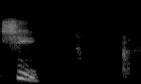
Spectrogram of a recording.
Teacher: Terus sama juga dengan palatalisasi itu bukan hanya di dan tiet ya, tetapi ada juga siot. Jadi ketika siot itu bertemu dengan i atau wi, dia menjadi menebal, menjadi shi. Nah, siot yang biasanya itu juga sama letaknya di cigyong, tetapi shi itu dia agak di kebelakang di sini.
